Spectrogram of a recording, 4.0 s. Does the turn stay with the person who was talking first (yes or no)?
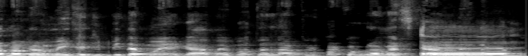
no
